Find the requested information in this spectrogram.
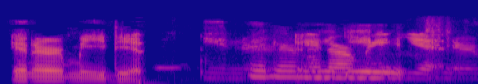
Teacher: We should make the first T sound like a soft D.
